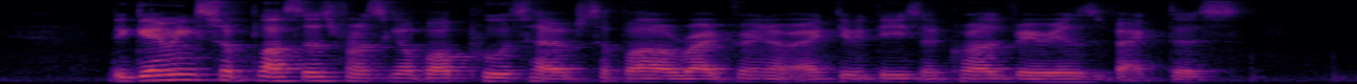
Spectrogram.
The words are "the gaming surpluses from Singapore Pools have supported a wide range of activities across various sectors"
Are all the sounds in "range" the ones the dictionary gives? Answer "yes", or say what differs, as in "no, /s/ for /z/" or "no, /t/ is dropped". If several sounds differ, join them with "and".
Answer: no, /dʒ/ is dropped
